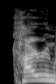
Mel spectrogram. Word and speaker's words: Kyren: So I will take Kyren Williams over 18.5 rushing yards for his longest rush. I know I've flubbed that up a few times. Kyren Williams, longest rush, over 18.5 yards.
